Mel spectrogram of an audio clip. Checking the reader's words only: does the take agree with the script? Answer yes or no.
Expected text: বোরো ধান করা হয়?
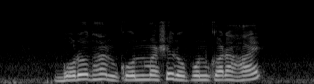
no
